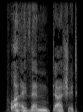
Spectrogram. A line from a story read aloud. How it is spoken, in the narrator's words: cried his lordship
